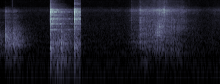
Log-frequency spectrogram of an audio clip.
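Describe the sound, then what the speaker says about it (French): A utensil scraping leftover béchamel sauce from a lasagne baking dish, soft scraping strokes with two sharp clinks of metal against the dish in between, close and clear. "Je vais racler mon plat aussi de béchamel"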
